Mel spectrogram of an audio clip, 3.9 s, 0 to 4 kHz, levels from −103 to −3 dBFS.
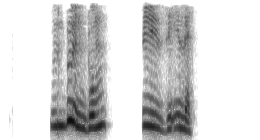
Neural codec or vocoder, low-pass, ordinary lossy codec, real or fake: codec, 32 kHz, 1.9 kbps, SNAC; 3.6 kHz; MP3, 24 kbps; fake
